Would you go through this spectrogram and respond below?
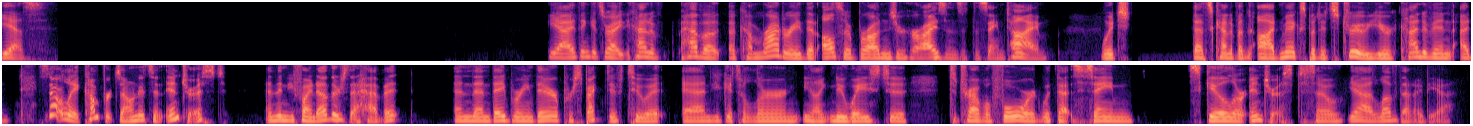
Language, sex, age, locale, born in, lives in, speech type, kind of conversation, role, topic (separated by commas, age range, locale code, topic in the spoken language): English, female, 60-64, en-US, United States, United States, conversation, unstructured, none, What’s the best way to meet new people while traveling?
